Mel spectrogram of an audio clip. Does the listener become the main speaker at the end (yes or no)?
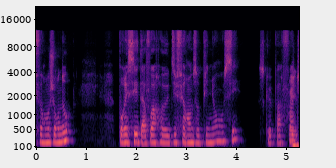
no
